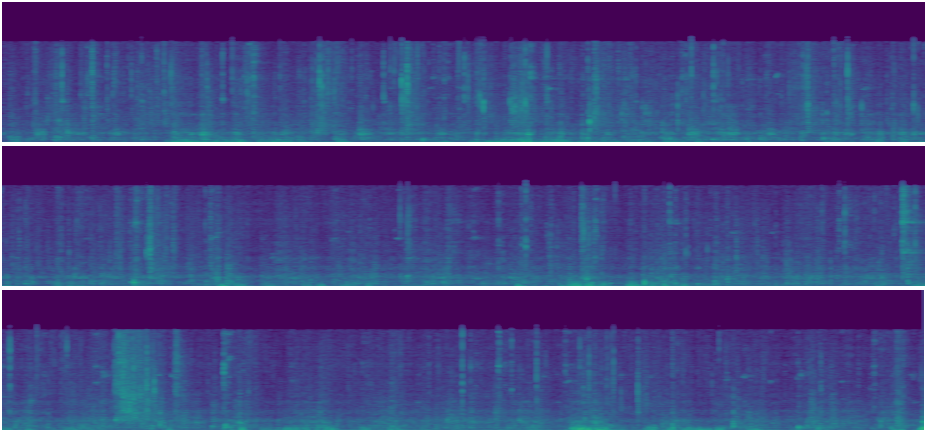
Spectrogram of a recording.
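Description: A ridden horse's hoofbeats: a long run of soft, irregular hoof strikes on arena ground as it keeps moving forward.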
